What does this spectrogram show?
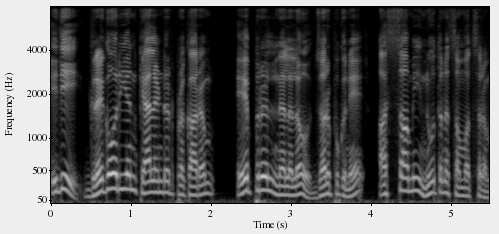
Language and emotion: Telugu, neutral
